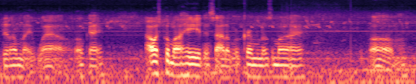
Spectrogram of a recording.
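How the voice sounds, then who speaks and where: Room echo is audible and background noise is noticeable. A man speaks at a medium pitch in a monotone, flat intonation. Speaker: livestreamer. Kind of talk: casual livestream talk. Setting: live stream.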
